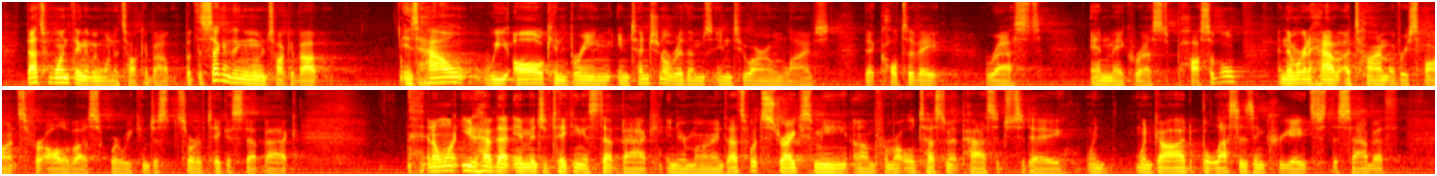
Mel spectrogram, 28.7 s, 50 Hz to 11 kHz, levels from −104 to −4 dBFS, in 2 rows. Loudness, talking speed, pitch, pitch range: -27 LUFS, 205 wpm, 105 Hz, 100-115 Hz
